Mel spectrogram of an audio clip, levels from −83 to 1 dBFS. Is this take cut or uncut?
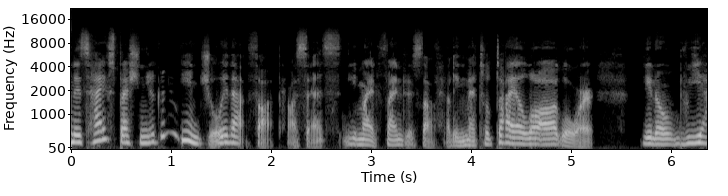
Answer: cut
